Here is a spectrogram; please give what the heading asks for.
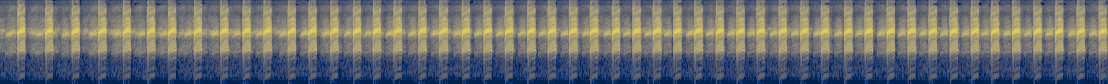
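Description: A Japanese tree frog gives a long, unbroken series of raspy, quacking notes, a few each second. The bright, grating croaks keep an even rhythm and loudness throughout, with no other sounds to be heard.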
